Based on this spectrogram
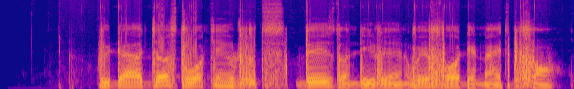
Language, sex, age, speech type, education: Nigerian Pidgin, male, 15-29, spontaneous, tertiary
